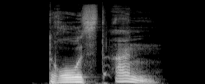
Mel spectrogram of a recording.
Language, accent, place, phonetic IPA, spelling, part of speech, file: German, Germany, Berlin, [ˌdʁoːst ˈan], drohst an, verb, De-drohst an.ogg
- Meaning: second-person singular present of androhen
